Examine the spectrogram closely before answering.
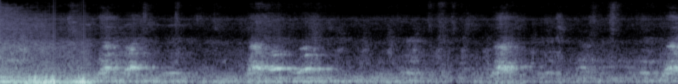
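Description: A Jack Russell terrier giving short whining yips, four brief calls spaced a second or two apart. A low vehicle rumble fades out in the first second.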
